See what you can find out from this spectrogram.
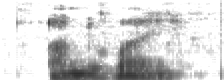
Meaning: In motion, in progress; being done or carried out; on a journey
- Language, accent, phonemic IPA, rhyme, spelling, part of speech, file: English, Southern England, /ʌndəˈweɪ/, -eɪ, underway, adverb, LL-Q1860 (eng)-underway.wav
